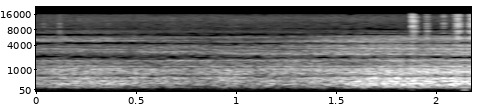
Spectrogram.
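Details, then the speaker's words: Accutrak ultrasonic detector picking up refrigerant escaping from a cracked refrigerant jug: steady hiss that swells and gets quieter as the detector passes by, LED rising; refrigerant leak. "hear that not only are you visually seeing that on the LED but you hear it just like you're hearing a leak"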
